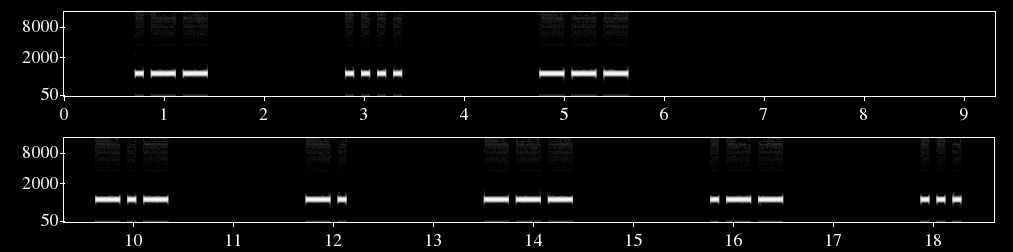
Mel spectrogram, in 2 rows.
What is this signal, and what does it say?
Morse code, heard as a keyed tone, about 15 wpm, spaced as for 5 wpm, 1000 Hz. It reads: WHO KNOWS
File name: qotdfiles / 5wpm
